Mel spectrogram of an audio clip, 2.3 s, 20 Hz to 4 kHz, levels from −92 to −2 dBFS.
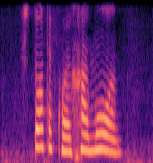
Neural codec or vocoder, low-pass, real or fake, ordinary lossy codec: codec, 16 kHz, 2 kbps, FreqCodec, smaller model; 3.6 kHz; fake; AAC, 32 kbps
